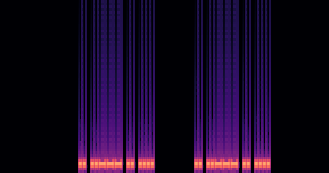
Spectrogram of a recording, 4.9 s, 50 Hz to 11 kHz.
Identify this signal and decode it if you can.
Morse code, heard as a keyed tone, about 40 wpm, 700 Hz. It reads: I2IH I2IH
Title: DXCC-100 Call Signs - 4 Characters - Repeated 2x - 40wpm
